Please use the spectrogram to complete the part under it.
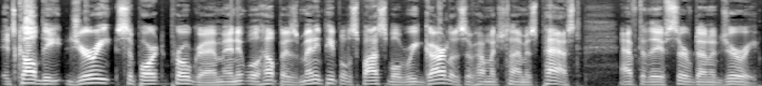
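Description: A man hosting a radio talk show from the studio, his voice sitting fairly low. He talks conversationally and restarts his words as he frames questions. The studio mic sounds close and dry, with no room around it. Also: fairly quick, a bit bright, no echo. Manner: conversational, repeats words while framing questions. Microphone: studio microphone.

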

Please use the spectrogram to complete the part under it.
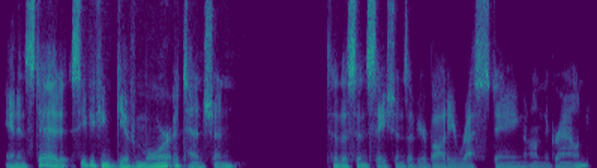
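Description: A man leading a guided grounding meditation exercise, giving gentle, measured instructions in short phrases with pauses between them. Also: deep voice, steady tone, no echo. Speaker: meditation teacher, interview guest.

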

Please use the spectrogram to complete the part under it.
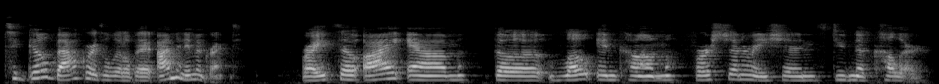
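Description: Speaking unhurriedly in a mid-range voice, this middle-aged woman from Sri Lanka is a guest on a podcast. She talks earnestly and casually, often repeating words, and the audio is dull and lo-fi.

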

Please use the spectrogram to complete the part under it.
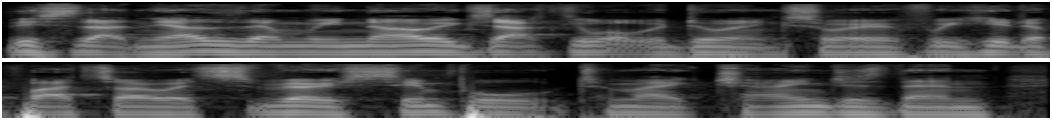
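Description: Aussie bloke chatting on a fitness podcast, stuffy nasal voice, kinda low, pretty monotone, informal coach type. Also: male voice, quick pace. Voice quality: nasal, congested-sounding. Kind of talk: casual solo podcast talk.

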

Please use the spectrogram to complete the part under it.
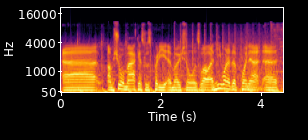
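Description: Jokey New podcast host. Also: male voice, medium pitch, normal speed. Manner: jokey, filler-heavy. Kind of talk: casual news chat. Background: music.

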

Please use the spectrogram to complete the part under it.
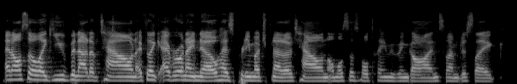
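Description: A woman co-hosting a podcast from her home podcast room, upbeat, quick to laugh and self-deprecating in casual chat. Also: lowish voice, little pitch movement, fairly bright tone. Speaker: podcast co-host and editor. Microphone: home podcast mic.

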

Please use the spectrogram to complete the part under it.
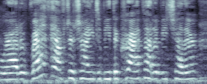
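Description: A woman's voice: a little high, fairly even intonation, a little fast, noisy background, close to an everyday voice. An actress playing a playful female android who reads minds and taunts her opponent with laughs. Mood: teasing. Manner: teasing, mocking, laughs between lines. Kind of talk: audio drama acting.

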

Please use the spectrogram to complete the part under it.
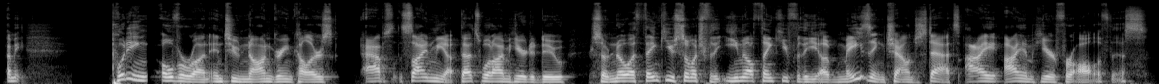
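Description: A man co-hosting a casual podcast, chatting enthusiastically and reading out game card text. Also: mid-range voice. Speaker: podcast co-host.

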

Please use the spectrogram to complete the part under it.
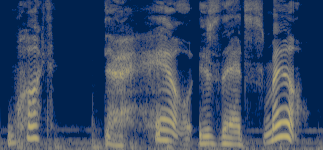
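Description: A man's voice: on the high side, big pitch swings, drawn-out words, fairly bright tone, faint music behind, pitched above the performer's own voice, exaggerated voice. A man voicing a wisecracking young male deputy in an audiobook, with a raised, wry tone.

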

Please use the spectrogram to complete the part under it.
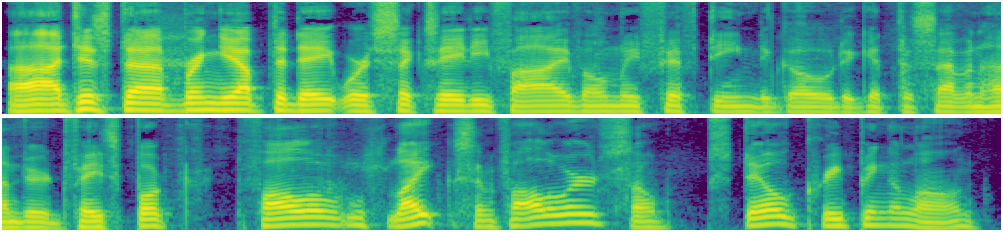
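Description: A man's voice: fairly low pitch, fairly even intonation, moderate pace, no room sound. A man with a Canadian accent co-hosting a radio show, mixing casual chat with show promotion. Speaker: radio co-host.

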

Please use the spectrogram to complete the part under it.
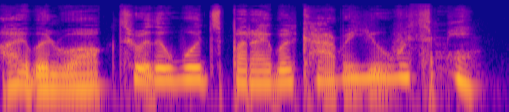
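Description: A woman's voice: mid-range voice, expressive, gravelly, warm tone, slightly rough, dry recording, studio quality, exaggerated voice. A woman voicing a determined, stubborn little girl who talks firmly and insistently. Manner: firm, insistent, slow and deliberate.

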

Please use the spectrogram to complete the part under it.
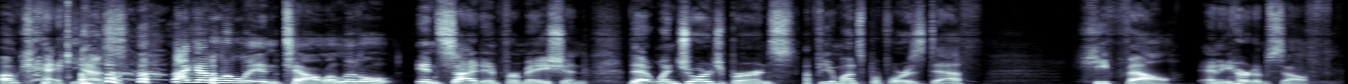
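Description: High-voiced, bright man swapping anecdotes. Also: sing-song, measured pace, no echo, studio quality. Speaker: talk show guest telling anecdotes. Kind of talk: casual anecdotal chat.

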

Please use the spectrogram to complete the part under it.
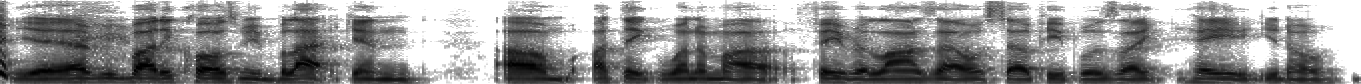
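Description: A man's voice: lowish voice, normal speed. A young man from Brooklyn, New York, a recording artist and guest on a podcast, chatting casually with frequent "uh"s. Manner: relaxed, many filler "uh"s. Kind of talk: casual chat.

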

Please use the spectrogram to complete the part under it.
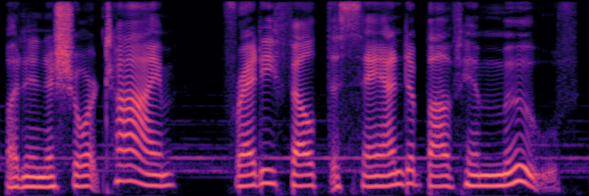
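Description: A woman plays a big, kindly, cheery father from a children's bedtime story. The voice is low for a woman and takes its time, telling the tale gently over faint music. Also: slow. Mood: cheerful reassuring.

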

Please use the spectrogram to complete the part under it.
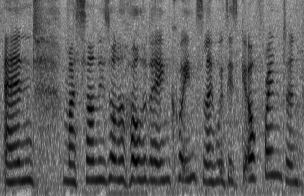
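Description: A middle-aged Australian woman with a high voice, speaking into a handheld microphone amid clear background noise. She chats casually, flustered and rambling, in a down-to-earth way. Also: steady tone, moderate pace. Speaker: radio competition winner. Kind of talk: casual live on-air chat. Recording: clearly noisy background ambience.

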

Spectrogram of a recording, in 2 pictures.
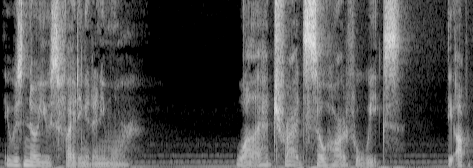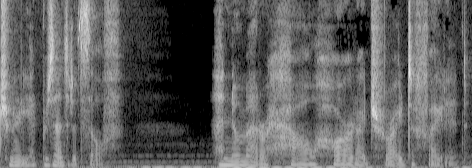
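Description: A woman narrating a first-person horror story in a hushed, breathy whisper. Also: low-pitched.

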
